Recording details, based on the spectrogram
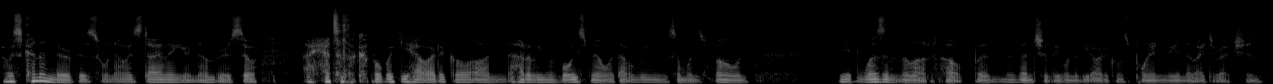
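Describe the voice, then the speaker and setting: A man acting a wistful former lover in an intimate scripted monologue, speaking in a halting, reflective way with a husky, gravelly voice. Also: lowish voice, little pitch movement, darkish tone, dry recording. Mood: nervous, hesitant.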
